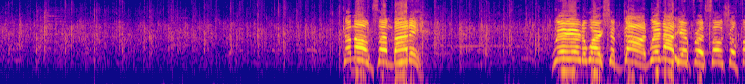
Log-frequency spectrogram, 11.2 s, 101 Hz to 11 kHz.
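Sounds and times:
audience clapping hands in praise: 0:00.0 - 0:11.1
speech: 0:05.2 - 0:06.4, 0:08.3 - 0:11.1.

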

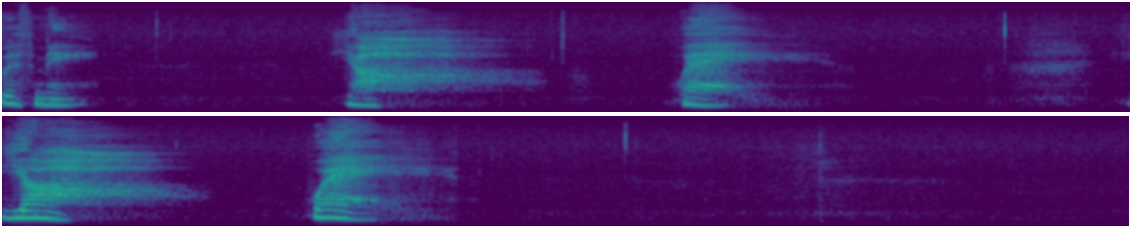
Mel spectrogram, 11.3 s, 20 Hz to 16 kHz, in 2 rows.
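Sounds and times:
speech: 0:00.0 - 0:00.5, 0:01.7 - 0:02.2, 0:03.4 - 0:03.7, 0:05.6 - 0:06.2, 0:07.2 - 0:07.6
slow audible breath released as a soft breathy sigh: 0:01.8 - 0:02.8, 0:05.0 - 0:06.7.

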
